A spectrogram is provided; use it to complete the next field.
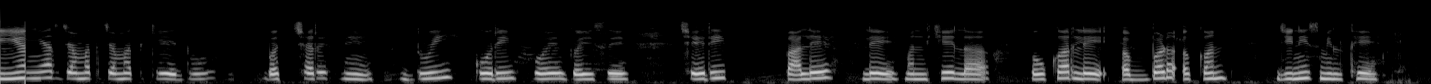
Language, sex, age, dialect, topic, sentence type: Chhattisgarhi, female, 25-30, Northern/Bhandar, agriculture, statement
